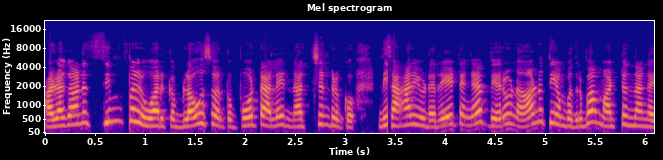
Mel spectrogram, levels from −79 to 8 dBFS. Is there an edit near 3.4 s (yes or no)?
yes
